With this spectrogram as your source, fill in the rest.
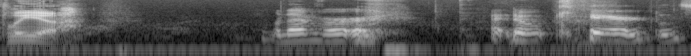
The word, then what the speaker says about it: Leia: Can we bring this back to Leia? No. Please? Do you even know Leia? yeah, Yes. she's If you did, you know it's pronounced Leah.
